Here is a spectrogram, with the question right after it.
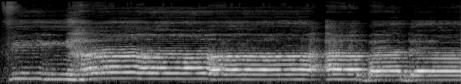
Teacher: Kata abada, alifnya dibaca tipis fathah satu harokat, ba-nya dibaca tipis fathah satu harokat, dan dalnya dibaca tipis fathah dua harokat karena setelahnya ada alif.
